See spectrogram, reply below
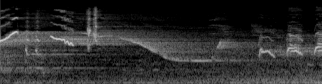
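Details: Oriental magpie-robin song meant to prompt other magpie-robins to sing: a few bright whistles and a long tone falling smoothly, then short upward-slurred whistled notes.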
